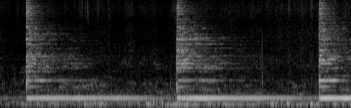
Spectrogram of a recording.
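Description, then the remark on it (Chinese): A Mazu palanquin procession on the way to Beigang passes very close by: a loud metallic bell or gong rings three times at slow, even intervals, each stroke ringing out over a steady low hum and soft murmur as the people following it fall very quiet. “你从声音当中可以感觉到妈祖其实他的銮轿就离我很近很近，然后呢，你会意识到所有跟着走的人都变得非常的安静。”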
